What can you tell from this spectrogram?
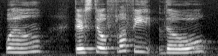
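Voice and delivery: lightly voiced clever girl; Hermione. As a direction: correct him primly.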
